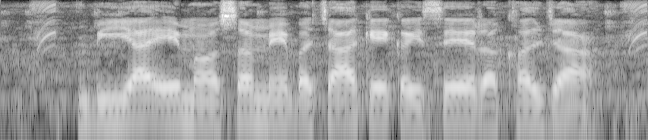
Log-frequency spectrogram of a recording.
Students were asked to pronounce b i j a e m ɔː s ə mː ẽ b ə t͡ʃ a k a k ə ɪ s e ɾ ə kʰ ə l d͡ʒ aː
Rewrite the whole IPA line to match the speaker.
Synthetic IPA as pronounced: b i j a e m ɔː s ə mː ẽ b ə t͡ʃ a k e k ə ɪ s e ɾ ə kʰ ə l d͡ʒ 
